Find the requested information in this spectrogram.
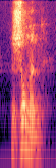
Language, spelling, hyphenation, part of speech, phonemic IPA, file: Dutch, zonnen, zon‧nen, verb / noun, /ˈzɔnə(n)/, Nl-zonnen.ogg
- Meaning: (verb) to sunbathe; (noun) plural of zon; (verb) inflection of zinnen: 1. plural past indicative 2. plural past subjunctive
